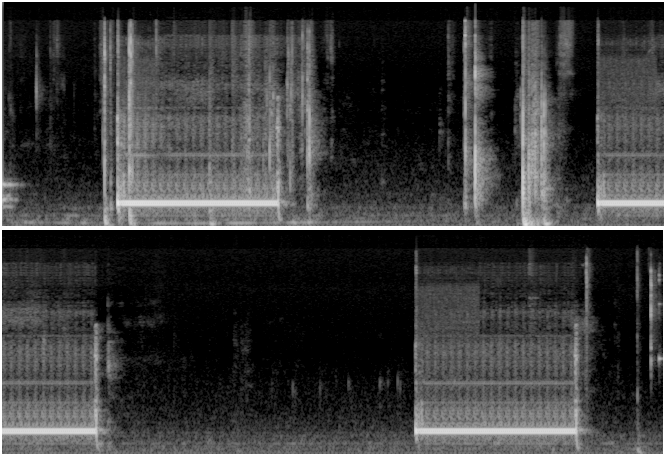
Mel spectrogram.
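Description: A telephone call goes unanswered: a few dial taps and thunks, then three long, steady ringback tones spaced several seconds apart, each about two seconds, clear and close with silence between.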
